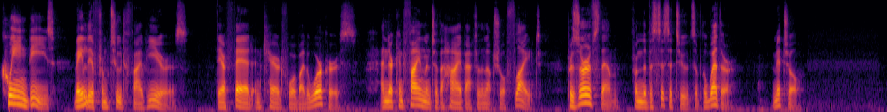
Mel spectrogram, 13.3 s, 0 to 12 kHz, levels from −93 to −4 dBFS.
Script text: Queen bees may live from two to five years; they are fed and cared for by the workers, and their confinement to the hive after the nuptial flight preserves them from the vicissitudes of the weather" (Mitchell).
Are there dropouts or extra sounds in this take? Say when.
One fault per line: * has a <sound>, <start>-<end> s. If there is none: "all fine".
all fine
